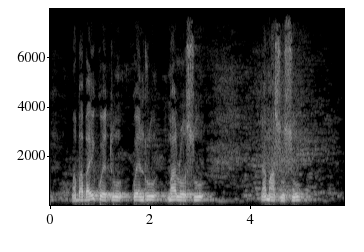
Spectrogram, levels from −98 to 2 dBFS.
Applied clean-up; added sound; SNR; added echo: none; none; none; none.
